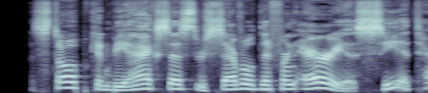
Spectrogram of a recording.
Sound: none

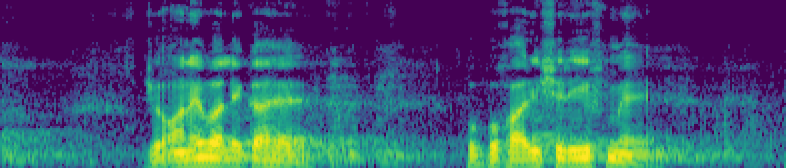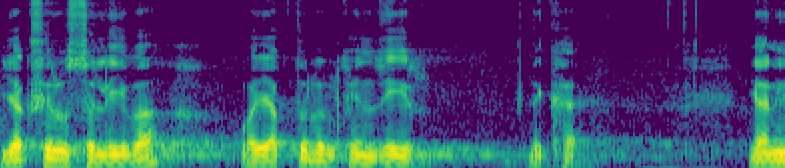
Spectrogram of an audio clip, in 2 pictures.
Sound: Arabic

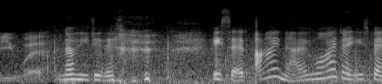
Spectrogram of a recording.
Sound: laughs

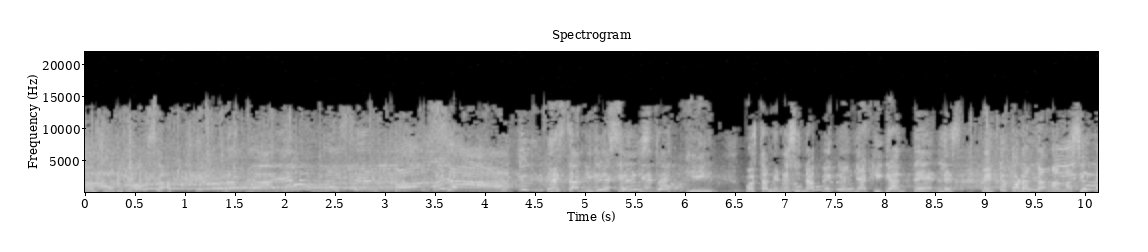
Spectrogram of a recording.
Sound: applause

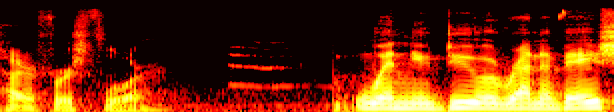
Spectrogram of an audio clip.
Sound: cat meowing

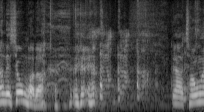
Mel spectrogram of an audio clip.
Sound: haha

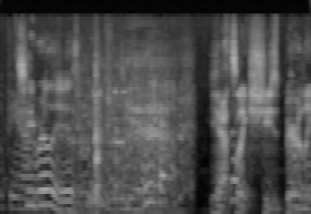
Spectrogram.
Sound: laughs

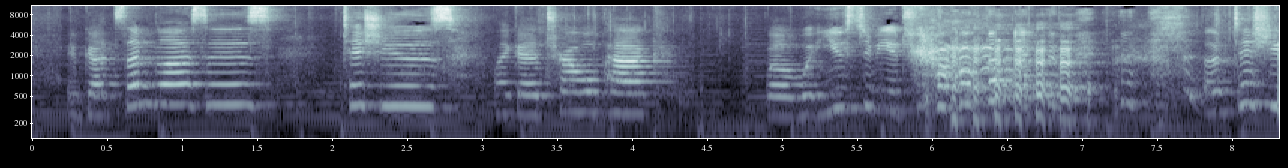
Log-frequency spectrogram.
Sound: laughter

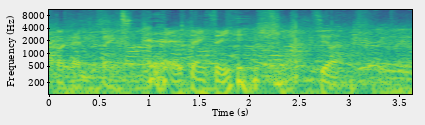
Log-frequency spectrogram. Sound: laughs

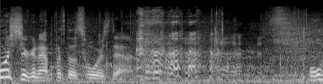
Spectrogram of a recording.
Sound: all laugh

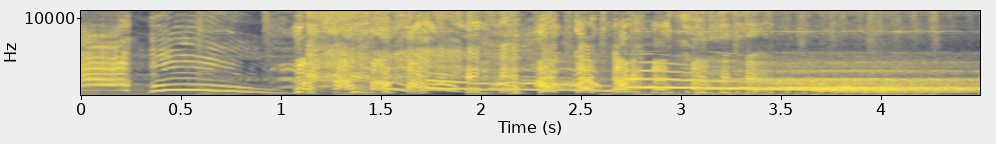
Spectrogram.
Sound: laughing and howling

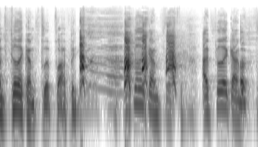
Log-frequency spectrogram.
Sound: Trixie cackles

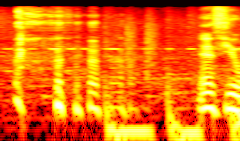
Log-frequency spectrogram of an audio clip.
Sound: giggles

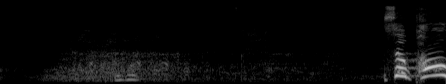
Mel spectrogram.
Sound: laughs

